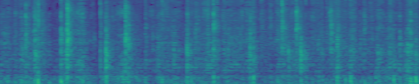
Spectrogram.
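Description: Long nails scratch and pick at the surface of crumpled kraft packing paper with rows of perforations. The result is a steady, dry crackle and rustle, broken by irregular sharp clicks and bright scratchy bursts that stop quickly.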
